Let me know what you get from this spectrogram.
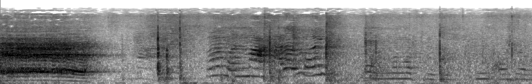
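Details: Fluffy sheep opening with one loud, trembling bleat under a second long, then only faint, quieter bleating and murmuring background sounds for the rest.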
